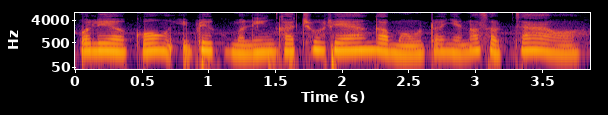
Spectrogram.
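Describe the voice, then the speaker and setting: An actress voicing a woman in an animated family drama, in an amateur cartoon style. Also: a little high, moderate pace, a little hiss or hum, natural voice. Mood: conversational.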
